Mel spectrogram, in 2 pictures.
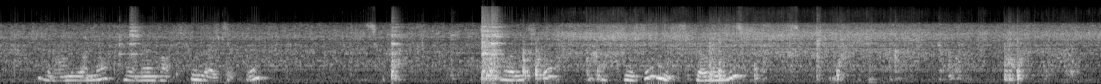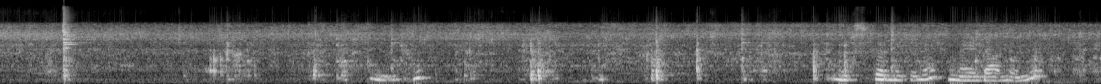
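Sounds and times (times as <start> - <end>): chicken sizzling in oil: 0.0 - 22.0.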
